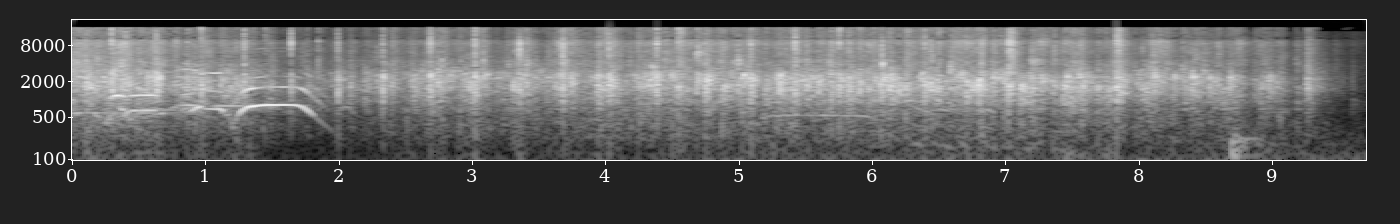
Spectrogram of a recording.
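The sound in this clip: An audience at a literary reading applauds to welcome a poet and writer to the stage, a loud, dense wash of clapping that holds steady for the whole stretch.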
